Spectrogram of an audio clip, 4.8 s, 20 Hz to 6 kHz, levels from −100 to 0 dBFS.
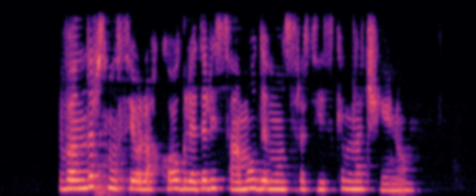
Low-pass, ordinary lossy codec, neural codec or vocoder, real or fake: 5.4 kHz; none; none; real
